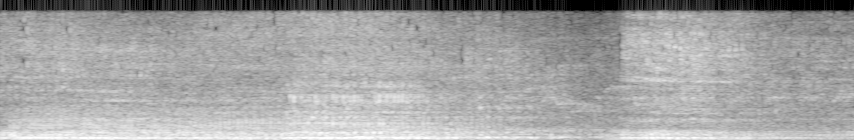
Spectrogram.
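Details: Group of subadult American alligators at the St. Augustine Alligator Farm Zoological Park in a bellowing chorus: continuous low, vibrating, growly roaring from several animals, dipping briefly near the end before another loud surge.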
